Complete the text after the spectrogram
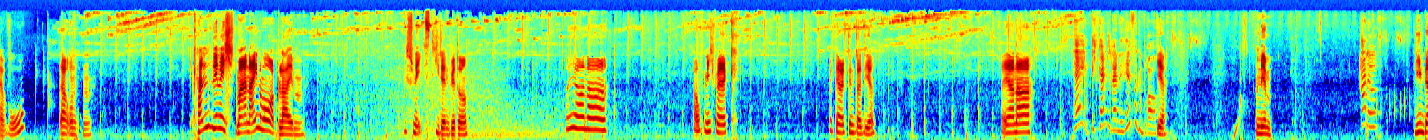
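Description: A young woman talks animatedly into a close microphone, in bursts with pauses.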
